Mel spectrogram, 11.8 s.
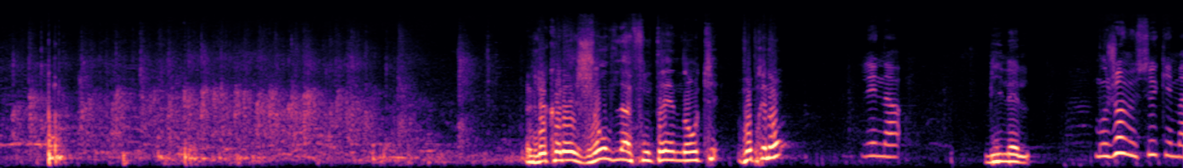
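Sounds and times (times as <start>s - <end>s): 
audience applause: 0.0s - 4.8s
speech: 5.2s - 7.9s, 8.6s - 9.1s, 9.8s - 10.4s, 11.0s - 11.8s.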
